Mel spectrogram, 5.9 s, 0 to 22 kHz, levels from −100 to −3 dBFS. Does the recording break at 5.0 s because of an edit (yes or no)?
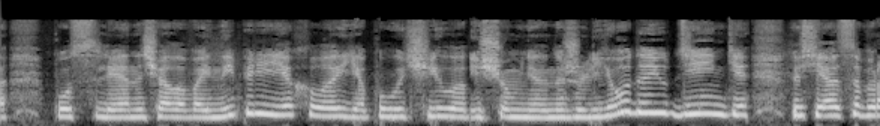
no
